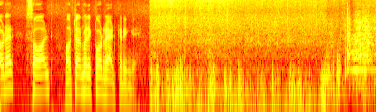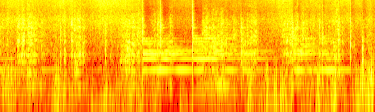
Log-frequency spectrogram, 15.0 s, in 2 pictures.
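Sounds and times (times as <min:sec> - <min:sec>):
onions sizzling in hot oil: 0:02.9 - 0:15.0
metal ladle scraping a pot: 0:06.8 - 0:15.0.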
